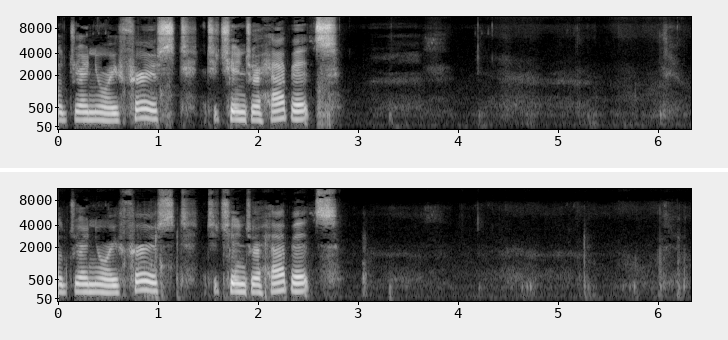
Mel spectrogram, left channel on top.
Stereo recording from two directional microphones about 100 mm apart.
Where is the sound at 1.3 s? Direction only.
30° right (ahead or behind).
